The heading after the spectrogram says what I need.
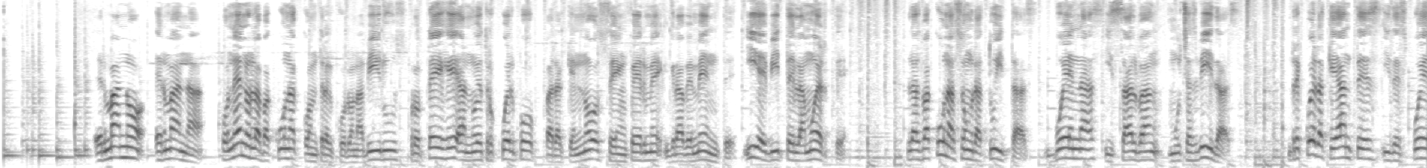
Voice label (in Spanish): castellano; localidades amazonicas; las vacunas contra el coronavirus son buenas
